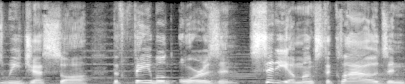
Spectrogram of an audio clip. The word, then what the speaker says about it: Orison: So it is pronounced Orison, by the way. That's how you pronounce it. I don't know what the official Star Citizen pronunciation is, but it is Orison. It's just another word for prayer, which I think Pedro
